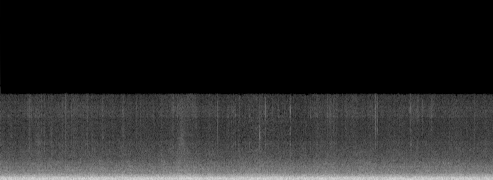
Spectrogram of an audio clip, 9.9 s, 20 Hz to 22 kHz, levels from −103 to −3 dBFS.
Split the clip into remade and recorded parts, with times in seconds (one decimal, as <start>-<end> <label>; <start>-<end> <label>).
0.0-4.7 remade; 4.7-6.2 recorded; 6.2-9.9 remade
